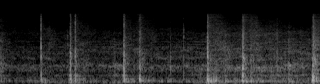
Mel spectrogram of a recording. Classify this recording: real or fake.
fake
